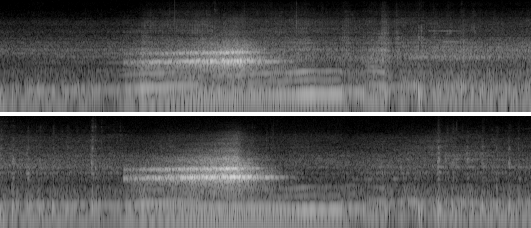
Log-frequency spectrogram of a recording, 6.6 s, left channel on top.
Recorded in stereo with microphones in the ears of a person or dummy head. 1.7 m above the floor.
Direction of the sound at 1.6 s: 40° right (ahead or behind).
